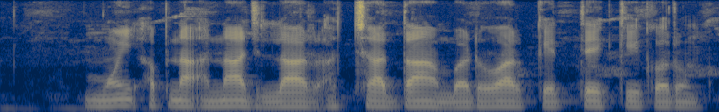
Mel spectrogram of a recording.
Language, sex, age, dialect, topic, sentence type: Magahi, male, 18-24, Northeastern/Surjapuri, agriculture, question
